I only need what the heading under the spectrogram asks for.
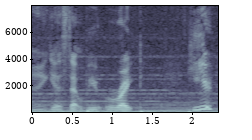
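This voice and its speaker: A man's voice: medium pitch, very animated, a little slow, a bit bright, faint music behind. A man giving casual solo game commentary, musing aloud to himself with wry asides. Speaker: gameplay host and player.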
